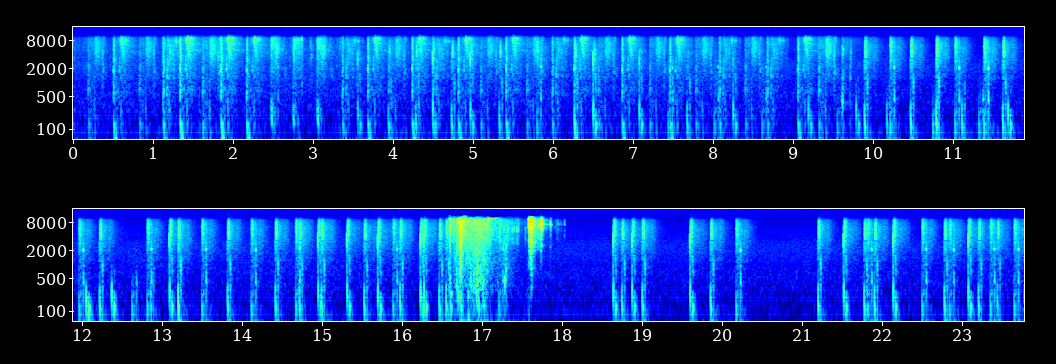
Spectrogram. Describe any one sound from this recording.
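Footsteps run quickly across hard ground and floors.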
